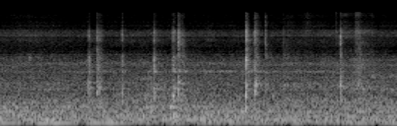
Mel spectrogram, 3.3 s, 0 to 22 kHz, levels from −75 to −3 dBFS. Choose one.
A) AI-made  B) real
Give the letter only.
A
